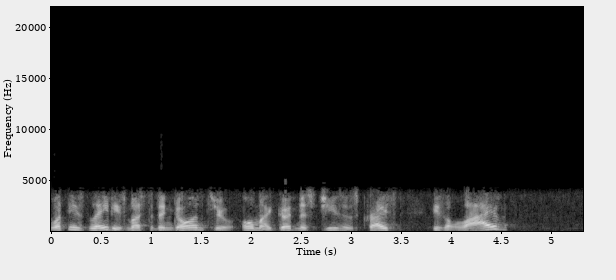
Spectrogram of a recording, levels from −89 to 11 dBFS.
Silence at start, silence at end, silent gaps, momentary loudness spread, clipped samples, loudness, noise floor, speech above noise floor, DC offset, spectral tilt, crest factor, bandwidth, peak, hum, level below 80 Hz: 0 s; 0.8 s; none; 9 LU; under 0.1%; -16 LUFS; -57 dBFS; 42 dB; under 0.1%; -3.5 dB/octave; 16 dB; 4.3 kHz; 0 dBFS; none; -52 dBFS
